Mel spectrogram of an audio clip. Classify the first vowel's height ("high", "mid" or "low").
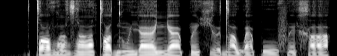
high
